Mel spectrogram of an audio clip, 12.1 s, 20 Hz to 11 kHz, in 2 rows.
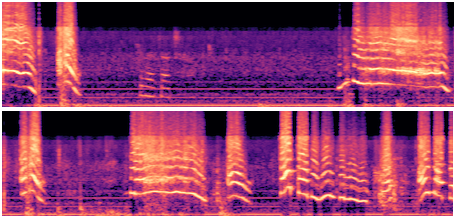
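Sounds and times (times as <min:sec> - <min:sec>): child screaming: 0:00.0 - 0:01.1, 0:04.5 - 0:06.7, 0:07.7 - 0:10.0
steady low hum: 0:00.0 - 0:12.0.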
